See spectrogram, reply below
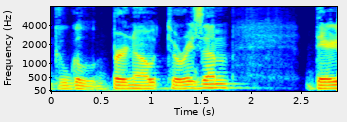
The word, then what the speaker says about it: Brno: Brno? How's it pronounced? – Brno. It's B-R-N-O. It's actually just a four-letter city.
